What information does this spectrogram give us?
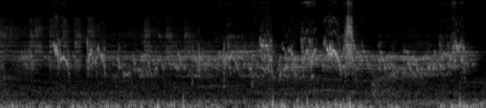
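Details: Budgie in a happy mood warbles continuously, a buzzy chattering stream dotted with bright squeaks and clicks.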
